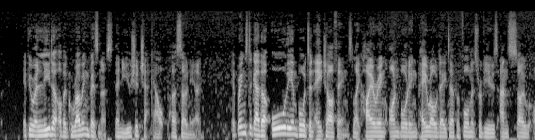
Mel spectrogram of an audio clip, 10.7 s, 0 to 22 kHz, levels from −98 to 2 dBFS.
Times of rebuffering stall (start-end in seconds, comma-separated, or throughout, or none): none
